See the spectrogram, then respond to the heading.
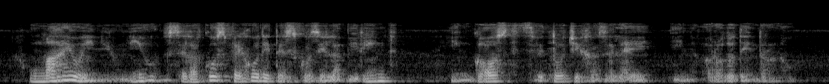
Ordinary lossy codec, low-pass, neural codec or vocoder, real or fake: AAC, 32 kbps; 7.2 kHz; vocoder, 22.05 kHz, 80 mel bands, HiFi-GAN; fake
